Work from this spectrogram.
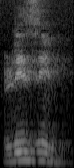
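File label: "reason", Nigerian Pidgin, male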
